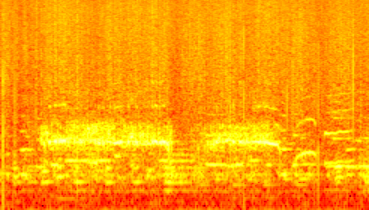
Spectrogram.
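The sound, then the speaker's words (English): A caged cockatoo squawks in two long, loud, drawn-out calls, then gives a shorter cry at the end, over a busy, noisy background. “Cage full of beautiful birds, the plumage, hear the cockatoo.”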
